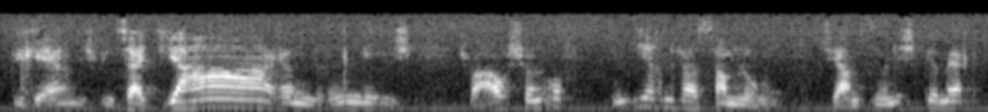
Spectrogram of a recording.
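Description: A man preaches to a gathered congregation, his pitch swinging widely as he surges into loud, fervent peaks and doubles back on his own words. The recording is dull and muffled, with a faint hum running underneath. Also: expressive, fast talker. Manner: repeats words and phrases. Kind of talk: live revival sermon. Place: revival meeting in front of a congregation.

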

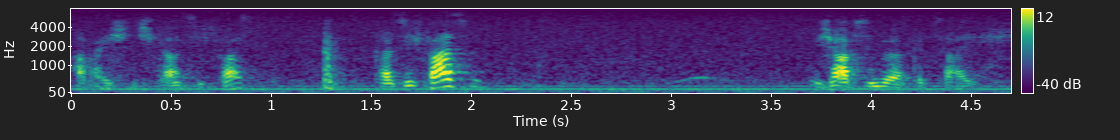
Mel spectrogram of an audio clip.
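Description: A man preaching a live revival sermon to a congregation, fervent and repetitive, bursting into loud emphatic peaks. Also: mid-range voice, huge pitch swings, moderate pace. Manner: repeats words and phrases. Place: revival meeting in front of a congregation. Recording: dull old recording with faint hum.

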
